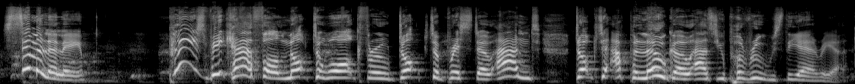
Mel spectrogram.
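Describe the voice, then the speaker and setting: High-voiced, unhurried science director. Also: female voice, very animated, a bit bright, heavily acted. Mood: calm, regretful. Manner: polite, formal, measured, understated. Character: genial, unflappable female director of a mad science institute. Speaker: research institute director addressing staff. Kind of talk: comic audio drama speech.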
